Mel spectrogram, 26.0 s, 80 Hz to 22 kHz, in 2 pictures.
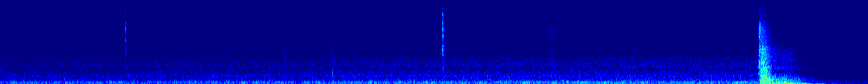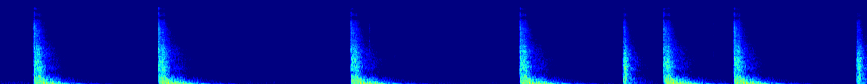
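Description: FN SCAR 17S 7.62x51mm rifle fired eight times in single shots, starting about halfway in, one to three seconds apart and quicker near the end. Each shot is sharp with a short echoing tail off the indoor range walls. Before the first shot there is only steady background noise.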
